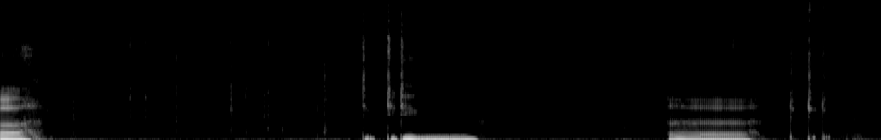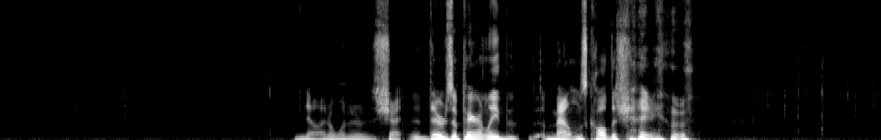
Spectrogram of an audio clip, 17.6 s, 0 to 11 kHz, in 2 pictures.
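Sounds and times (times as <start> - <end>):
typing on a computer keyboard: 0.6 - 3.4, 9.5 - 11.6, 16.3 - 17.6
speech: 3.9 - 4.9, 11.8 - 15.8.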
